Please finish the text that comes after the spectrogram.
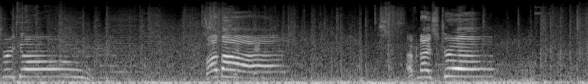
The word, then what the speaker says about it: Rico: Fortunately, Raiko has a satisfying way to deal justice to those who have used the tornado for evil. His name is actually pronounced Rico!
